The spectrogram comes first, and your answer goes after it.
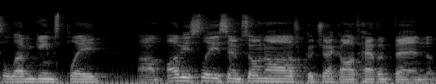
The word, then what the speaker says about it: Samsonov: um it's samsonoff Ilia samsonov uh he wanted his name or pronunciation of his name change from San Soma oh my goodness it was Sam sonov and now it's samsonov um no idea why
